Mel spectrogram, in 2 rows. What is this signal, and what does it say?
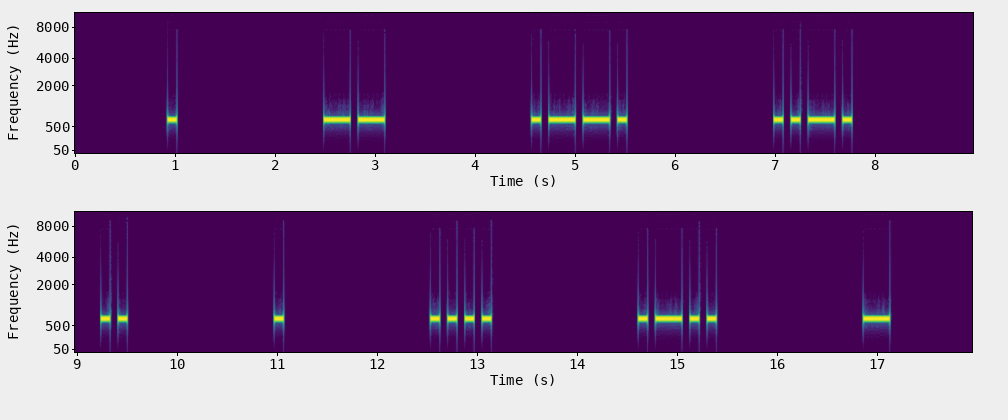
Morse code, heard as a keyed tone, about 14 wpm, spaced as for 5 wpm, 680 Hz. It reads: EMPFIEHLT
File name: Morsekurs / Witze / Witz 27. Januar 2026 25 F70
